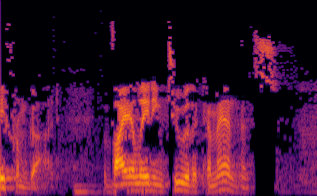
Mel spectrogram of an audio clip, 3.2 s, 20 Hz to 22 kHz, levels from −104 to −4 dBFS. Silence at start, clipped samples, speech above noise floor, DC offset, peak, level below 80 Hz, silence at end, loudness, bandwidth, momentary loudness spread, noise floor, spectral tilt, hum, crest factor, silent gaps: 0 s; under 0.1%; 20 dB; under 0.1%; -12 dBFS; -78 dBFS; 0 s; -31 LUFS; 13.5 kHz; 17 LU; -52 dBFS; -2.5 dB/octave; none; 22 dB; none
